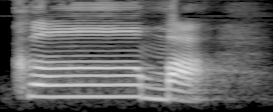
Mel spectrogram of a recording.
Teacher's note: o primeiro a ele sofre nasalização o último perceba já está oral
